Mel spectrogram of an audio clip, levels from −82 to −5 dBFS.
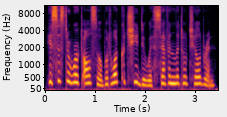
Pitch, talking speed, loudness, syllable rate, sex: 255 Hz, 225 wpm, -17 LUFS, 5.7 syllables/s, female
